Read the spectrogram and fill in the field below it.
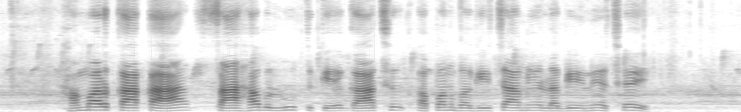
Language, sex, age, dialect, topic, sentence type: Maithili, female, 36-40, Eastern / Thethi, agriculture, statement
